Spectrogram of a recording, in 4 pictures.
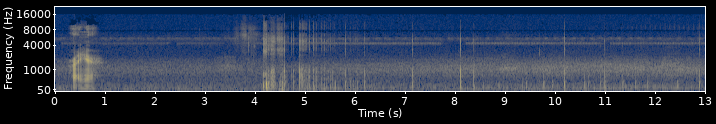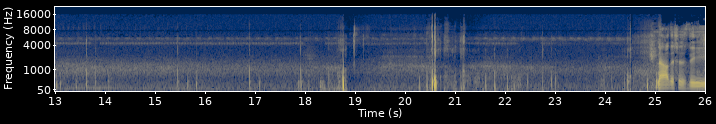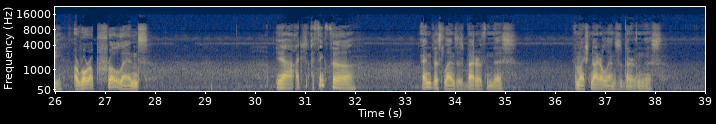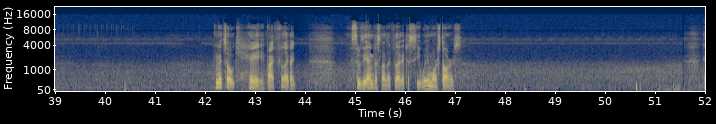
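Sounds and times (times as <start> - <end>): crickets chirring: 0.0 - 52.0
handling knocks and clicks: 4.2 - 6.3.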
